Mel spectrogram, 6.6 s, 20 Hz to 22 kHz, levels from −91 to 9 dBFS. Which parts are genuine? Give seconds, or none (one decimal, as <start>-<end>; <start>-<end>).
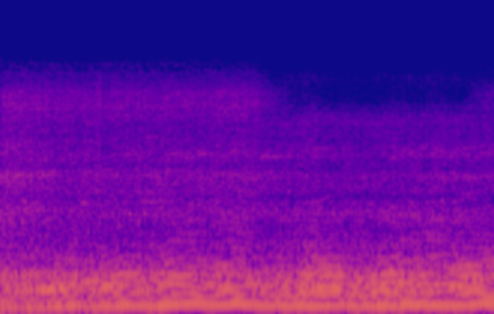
0.0-6.6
